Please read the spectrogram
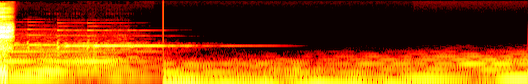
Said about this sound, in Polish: Chwilę później rozbrzmiał dźwięk dzwonka, zwiastujący nadejście przerwy.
